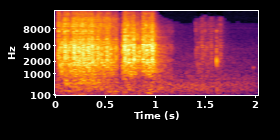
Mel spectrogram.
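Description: Dense rapid clicking of several camera shutters going off at once for about the first second, then a shorter, fainter flurry of clicks as it dies away.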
